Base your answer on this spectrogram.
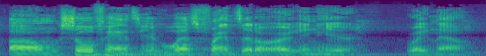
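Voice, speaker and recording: A man's voice: lowish voice, normal speed, slight background noise. A young American man co-hosting a podcast, chatting informally and with slang in a slightly distorted live event recording. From United States, of Nigerian descent. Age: young adult. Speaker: podcast co-host. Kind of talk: casual chat to a live audience. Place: live event venue with audience.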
